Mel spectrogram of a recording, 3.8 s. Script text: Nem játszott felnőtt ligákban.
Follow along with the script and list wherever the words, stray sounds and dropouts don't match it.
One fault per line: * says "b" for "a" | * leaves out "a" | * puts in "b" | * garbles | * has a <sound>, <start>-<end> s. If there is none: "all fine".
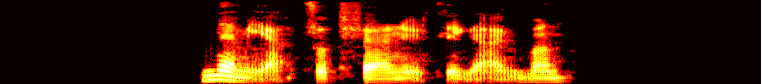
all fine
